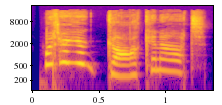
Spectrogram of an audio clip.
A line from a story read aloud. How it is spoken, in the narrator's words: Gemma shouted at them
